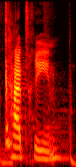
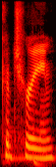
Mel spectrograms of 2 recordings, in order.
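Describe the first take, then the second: First: The name is said with a German pronunciation. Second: The name is said with an English pronunciation. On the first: This is the original form of the name. "In German, it's Katrin" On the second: This is the form she uses in English. "I pronounce it Katrine"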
